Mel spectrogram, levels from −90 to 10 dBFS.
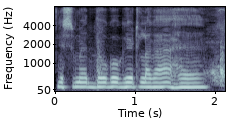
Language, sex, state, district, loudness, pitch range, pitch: Hindi, male, Jharkhand, Deoghar, -12 LUFS, 150-160 Hz, 155 Hz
